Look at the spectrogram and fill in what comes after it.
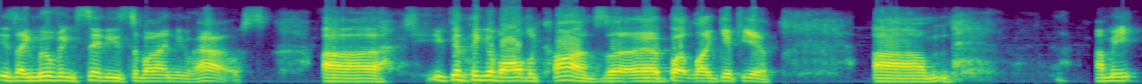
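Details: Stuttering in an adult man speaking in an interview.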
